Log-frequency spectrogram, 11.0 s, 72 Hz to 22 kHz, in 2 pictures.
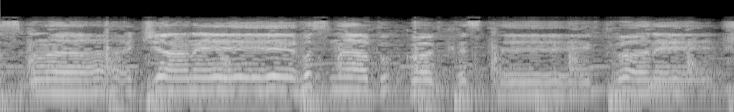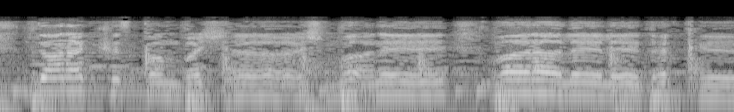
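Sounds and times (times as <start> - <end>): man singing folk song: 0.0 - 11.0.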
